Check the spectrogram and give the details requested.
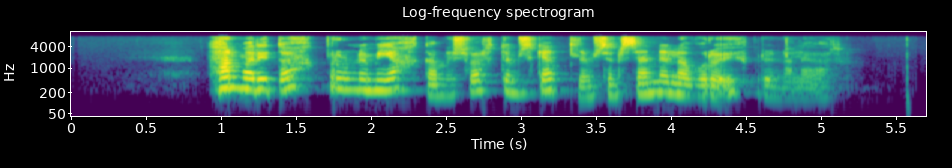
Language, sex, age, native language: Icelandic, female, 30-39, Icelandic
